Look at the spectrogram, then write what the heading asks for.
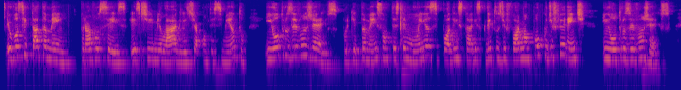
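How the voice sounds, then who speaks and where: A woman talks fairly slowly in a plain, everyday voice, fairly high in pitch with ordinary variation. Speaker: Bible study teacher. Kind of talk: Bible study lesson.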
